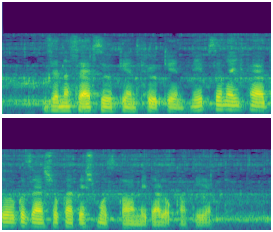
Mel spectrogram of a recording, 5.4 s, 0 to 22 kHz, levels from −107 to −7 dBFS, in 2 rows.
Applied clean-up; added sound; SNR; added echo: none; Sink (filling or washing) / Water; 16 dB; none.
